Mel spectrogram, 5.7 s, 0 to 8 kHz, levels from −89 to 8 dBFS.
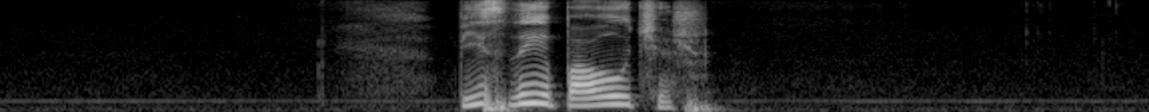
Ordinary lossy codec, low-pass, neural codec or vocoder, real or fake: none; none; none; real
